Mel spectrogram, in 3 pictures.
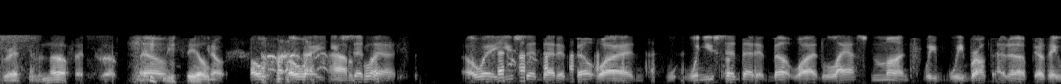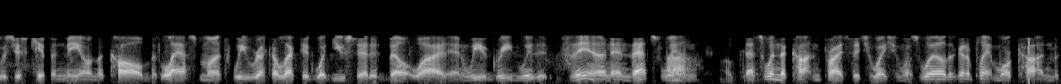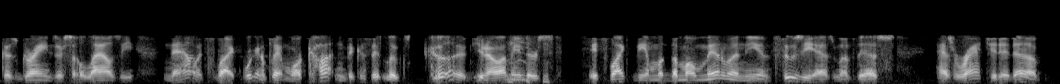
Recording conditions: phone line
